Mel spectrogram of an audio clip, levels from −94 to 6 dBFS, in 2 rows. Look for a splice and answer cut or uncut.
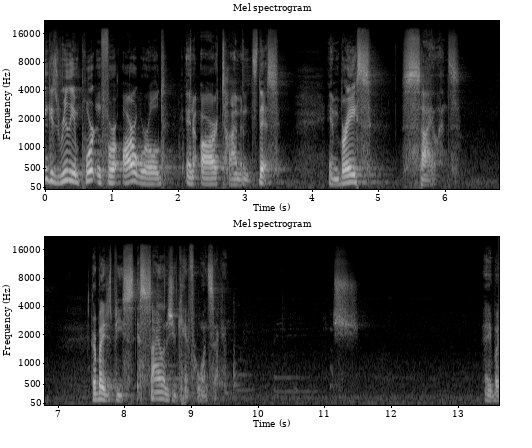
cut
